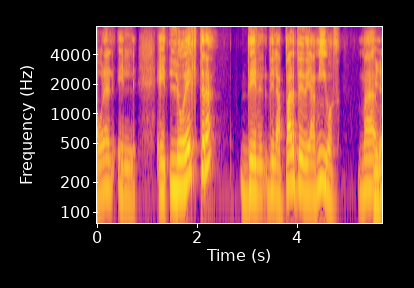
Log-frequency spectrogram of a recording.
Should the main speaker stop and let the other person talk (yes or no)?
no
